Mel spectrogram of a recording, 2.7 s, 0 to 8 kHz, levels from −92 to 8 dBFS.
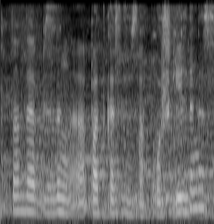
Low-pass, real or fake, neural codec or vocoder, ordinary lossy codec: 7.2 kHz; fake; vocoder, 22.05 kHz, 80 mel bands, HiFi-GAN; Opus, 64 kbps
